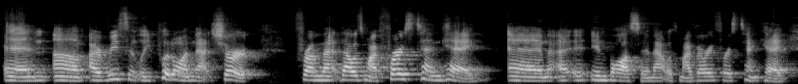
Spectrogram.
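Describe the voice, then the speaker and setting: A woman in her fifties giving a motivational wellness talk, speaking warmly and directly to the listener as "my friend" and "honey.". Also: lowish voice, fairly even intonation, a little slow. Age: 50s. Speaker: wellness coach. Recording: echoey room.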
